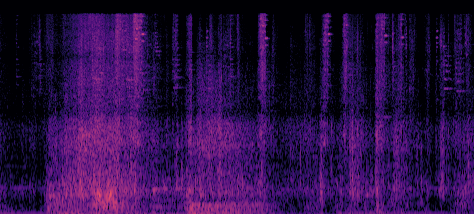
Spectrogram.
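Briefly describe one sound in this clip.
Magic spells crackle and whoosh in bursts.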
